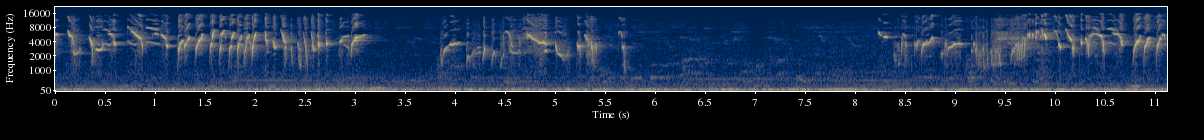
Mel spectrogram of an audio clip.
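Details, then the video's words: Lively singing from a female canary: a long spell of quick twittering trills and whistled slides, a brief softer pause with scattered notes, then a fresh burst of dense warbling. "Bunyi Burung Kenari Betina gacor"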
